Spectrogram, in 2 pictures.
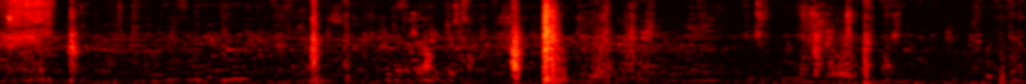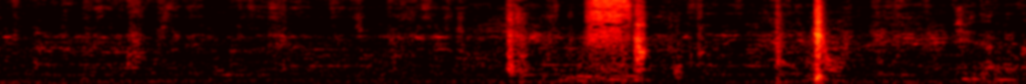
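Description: Kitchen work sounds: scattered knocks and clicks of utensils and dishes over a low steady hum. The sharpest knocks come a little under three seconds in and just after nine seconds.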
